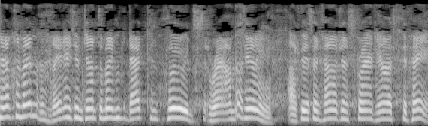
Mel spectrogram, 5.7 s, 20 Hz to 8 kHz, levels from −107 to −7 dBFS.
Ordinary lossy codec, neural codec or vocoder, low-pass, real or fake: MP3, 32 kbps; autoencoder, 22.05 kHz, a latent of 192 numbers a frame, VITS, trained on one speaker; 7.2 kHz; fake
